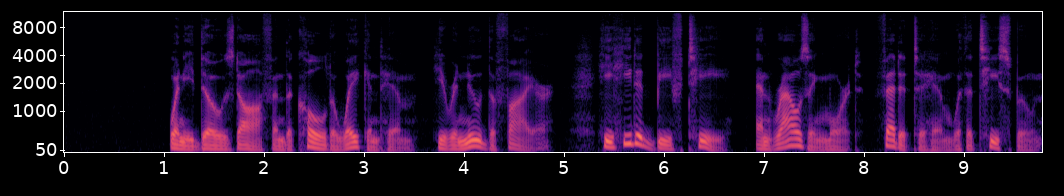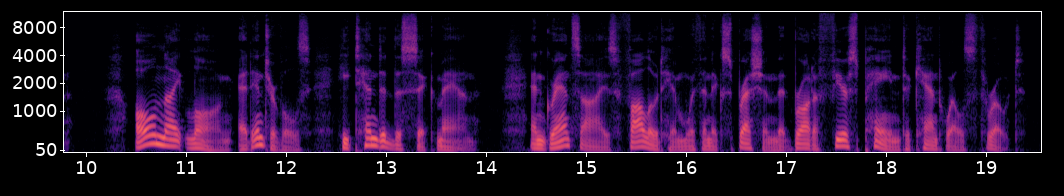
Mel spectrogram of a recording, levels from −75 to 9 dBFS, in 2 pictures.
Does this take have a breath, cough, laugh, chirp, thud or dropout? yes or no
no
